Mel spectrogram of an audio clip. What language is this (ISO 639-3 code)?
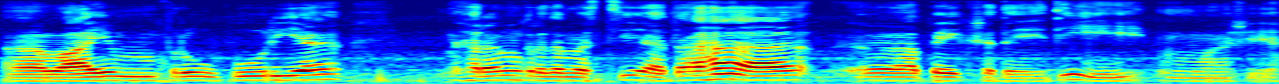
san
